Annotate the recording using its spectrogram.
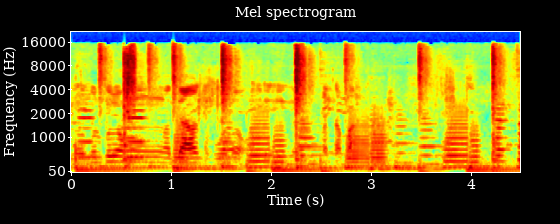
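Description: Background music: a jazzy tune with brass or saxophone lines over a walking bass and a steady beat.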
